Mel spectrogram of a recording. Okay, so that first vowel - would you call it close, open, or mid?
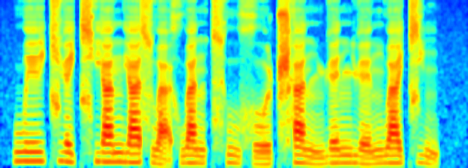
mid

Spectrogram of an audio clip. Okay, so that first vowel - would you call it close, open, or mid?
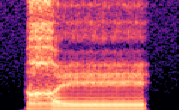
mid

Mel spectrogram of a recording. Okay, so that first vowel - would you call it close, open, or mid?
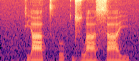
open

